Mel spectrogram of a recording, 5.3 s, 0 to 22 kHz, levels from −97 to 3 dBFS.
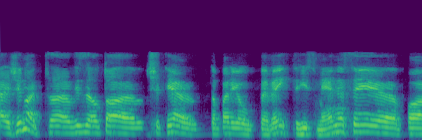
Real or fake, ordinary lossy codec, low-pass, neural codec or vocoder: real; AAC, 24 kbps; 5.4 kHz; none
